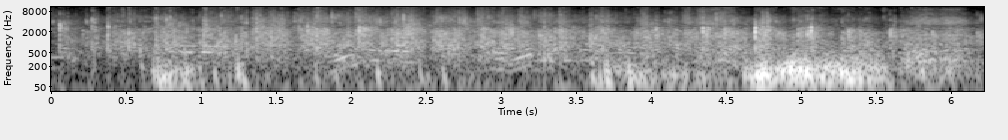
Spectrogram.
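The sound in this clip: Audience applause welcomes a stage manager at a gathering, a dense, steady patter of many hands clapping throughout that swells briefly louder toward the end.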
